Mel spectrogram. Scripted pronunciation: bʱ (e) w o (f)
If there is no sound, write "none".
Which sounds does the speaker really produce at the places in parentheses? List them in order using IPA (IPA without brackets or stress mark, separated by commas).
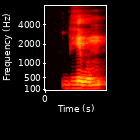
e, m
